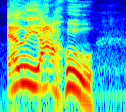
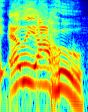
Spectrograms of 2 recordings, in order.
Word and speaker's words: Eliyahu: His name in Hebrew, if you're going to pronounce it, is Eliyahu. Say Eliyahu. – Eliyahu.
